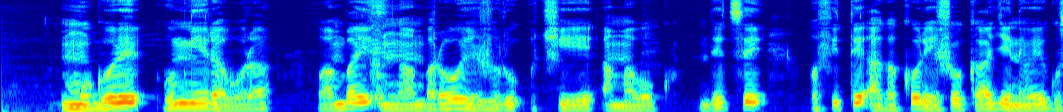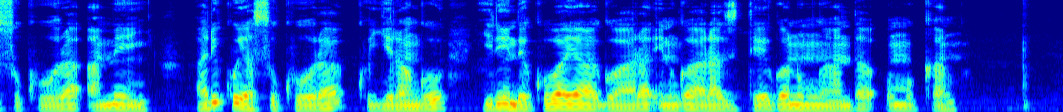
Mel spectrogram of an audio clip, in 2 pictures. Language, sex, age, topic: Kinyarwanda, male, 18-24, health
